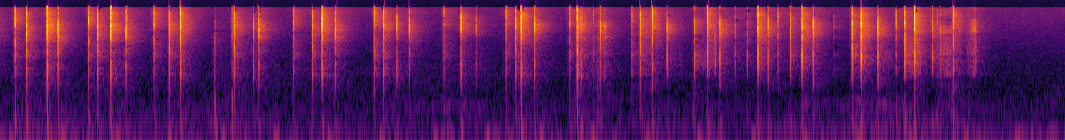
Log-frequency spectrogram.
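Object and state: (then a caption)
Smartphone in hard plastic case. Long fake nails tap and scratch the back of a hand-held smartphone in a solid, hard black plastic case. Quick, dry clicks come in rapid bursts, with bright, crisp highs and almost no low end. Each tap stops short with no ring, and softer scratching fills the gaps between them.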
